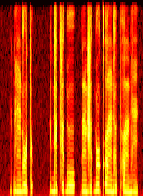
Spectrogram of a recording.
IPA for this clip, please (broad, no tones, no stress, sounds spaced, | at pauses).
ɓ i ŋ ɡ ə˞ t | d ɪ t͡s ɘ ɠ o | n d͡ʒ ɘ ɠ ə˞ kʼ œ ŋ ɡ ɘ pʰ œ m b i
